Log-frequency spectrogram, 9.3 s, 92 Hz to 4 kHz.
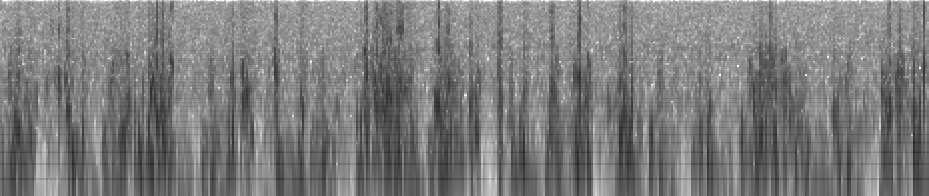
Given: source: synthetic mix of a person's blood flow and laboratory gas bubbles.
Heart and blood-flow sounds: Doppler ultrasound of blood flow; precordium
0.07-0.38 s: bubbles
0.44-0.87 s: bubbles
1.13-1.73 s: bubbles
2.24-2.54 s: bubbles
2.71-2.80 s: bubbles
2.96-3.06 s: bubbles
3.53-4.18 s: bubbles
4.29-4.80 s: bubbles
4.95-5.03 s: bubbles
5.16-5.28 s: bubbles
5.46-5.58 s: bubbles
5.68-5.93 s: bubbles
6.03-6.11 s: bubbles
6.13-6.41 s: bubbles
6.89-7.12 s: bubbles
7.47-8.04 s: bubbles
8.29-8.43 s: bubbles
8.79-9.30 s: bubbles
From the record:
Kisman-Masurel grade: 343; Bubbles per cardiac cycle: rolling drumbeat, 9 or more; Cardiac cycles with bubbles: 100%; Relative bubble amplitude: loud (0.450 to 0.775); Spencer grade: 3 (all of the cardiac periods contain showers or single bubble signals, but not dominating or overriding the cardiac motion signals); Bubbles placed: anywhere in the cardiac cycle

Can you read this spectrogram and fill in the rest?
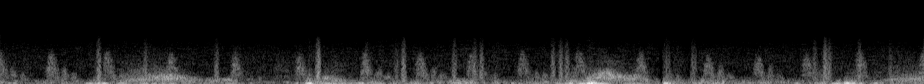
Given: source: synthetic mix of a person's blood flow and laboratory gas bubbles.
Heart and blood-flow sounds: Doppler ultrasound of blood flow; subclavian vein
no bubbles
From the record:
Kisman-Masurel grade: 000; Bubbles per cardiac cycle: 0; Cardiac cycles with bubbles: 0%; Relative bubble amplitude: no bubbles discernible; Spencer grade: 0 (complete lack of bubble signals)

